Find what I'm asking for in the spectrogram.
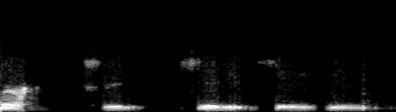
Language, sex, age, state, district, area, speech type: Malayalam, male, 60+, Kerala, Pathanamthitta, rural, conversation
